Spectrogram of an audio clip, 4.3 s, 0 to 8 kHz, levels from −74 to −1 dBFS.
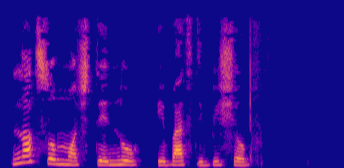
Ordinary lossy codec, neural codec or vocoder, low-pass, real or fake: MP3, 32 kbps; none; 7.2 kHz; real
